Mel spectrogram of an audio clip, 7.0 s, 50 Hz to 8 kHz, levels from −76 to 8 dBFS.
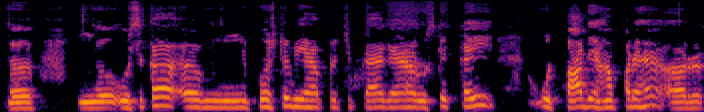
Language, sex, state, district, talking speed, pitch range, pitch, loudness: Hindi, male, Bihar, Samastipur, 160 wpm, 175-200 Hz, 185 Hz, -17 LUFS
